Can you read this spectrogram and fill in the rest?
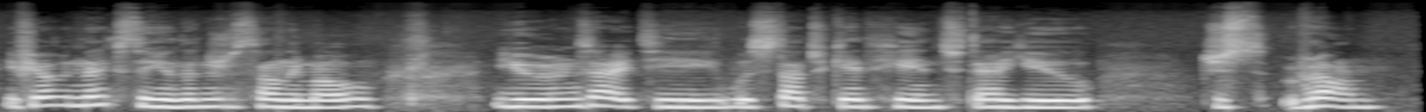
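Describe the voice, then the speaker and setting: A woman's voice: on the high side, level tone, normal speed, mellow. A young French woman speaking English as a second language, with a French accent, talking carefully and searching for words in a casual personal vlog. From France. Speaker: vlogger. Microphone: headphones on, speaking to camera.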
